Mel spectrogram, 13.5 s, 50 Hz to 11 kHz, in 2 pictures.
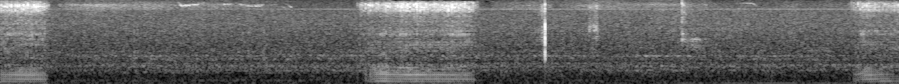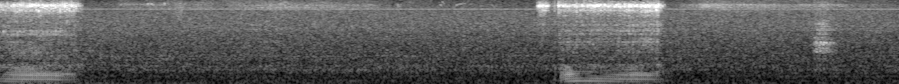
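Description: Short, rattling snores about every four seconds, roughly 15 breaths a minute, against a quiet room hum. Ordinary snoring in a sleeping dog.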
